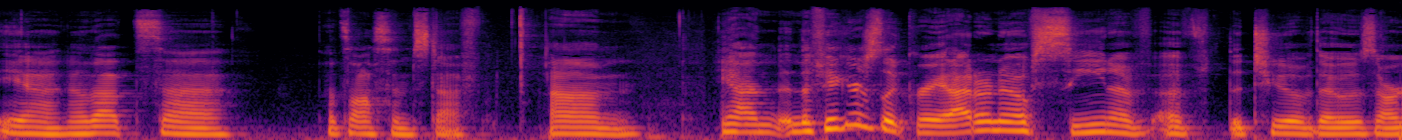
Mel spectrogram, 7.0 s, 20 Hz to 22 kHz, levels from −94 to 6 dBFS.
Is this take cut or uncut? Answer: cut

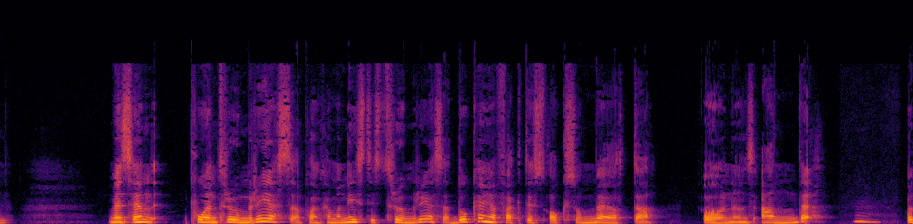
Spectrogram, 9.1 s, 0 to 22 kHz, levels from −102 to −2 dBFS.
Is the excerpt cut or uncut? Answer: uncut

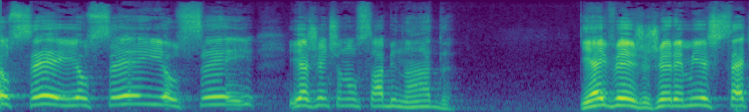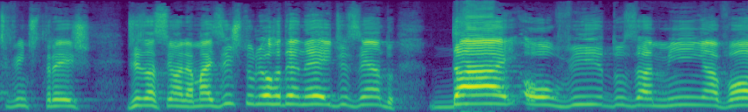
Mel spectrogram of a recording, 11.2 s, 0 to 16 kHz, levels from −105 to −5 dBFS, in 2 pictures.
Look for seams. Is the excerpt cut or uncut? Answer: uncut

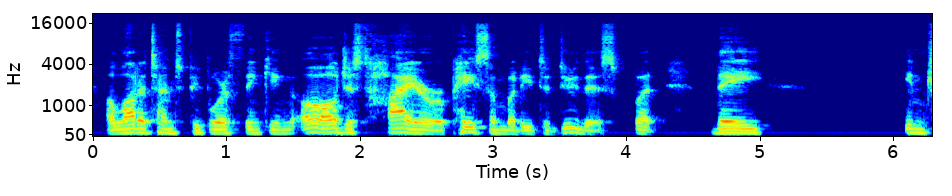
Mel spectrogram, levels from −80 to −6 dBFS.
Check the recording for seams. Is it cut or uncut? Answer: uncut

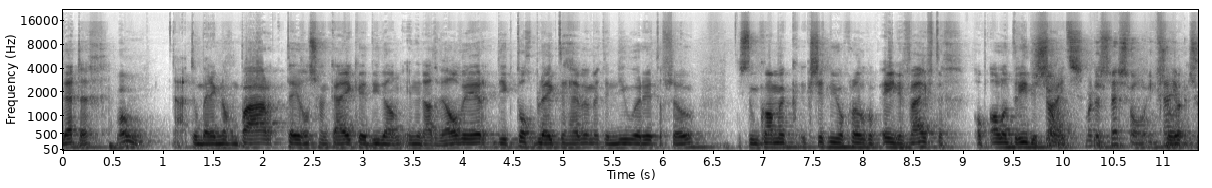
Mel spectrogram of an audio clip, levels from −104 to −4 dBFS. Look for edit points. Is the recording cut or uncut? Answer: uncut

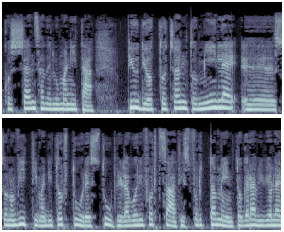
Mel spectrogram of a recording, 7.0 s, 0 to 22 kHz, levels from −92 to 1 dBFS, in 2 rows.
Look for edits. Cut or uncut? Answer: uncut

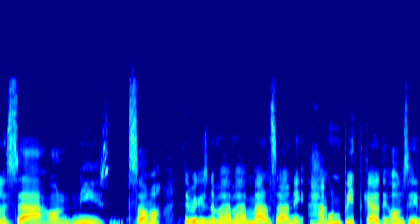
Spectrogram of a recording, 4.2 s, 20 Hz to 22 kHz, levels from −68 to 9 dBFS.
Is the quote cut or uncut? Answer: cut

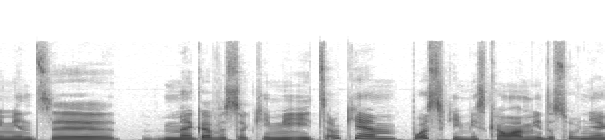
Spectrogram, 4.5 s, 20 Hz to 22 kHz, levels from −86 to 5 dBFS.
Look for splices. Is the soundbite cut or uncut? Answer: uncut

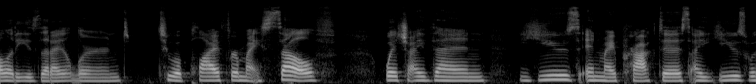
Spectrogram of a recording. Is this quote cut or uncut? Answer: uncut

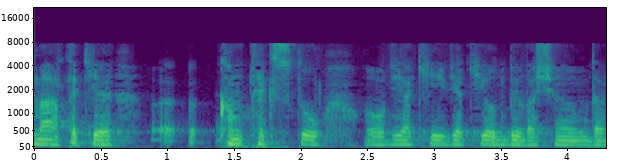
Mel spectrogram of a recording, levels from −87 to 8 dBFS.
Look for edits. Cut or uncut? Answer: cut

